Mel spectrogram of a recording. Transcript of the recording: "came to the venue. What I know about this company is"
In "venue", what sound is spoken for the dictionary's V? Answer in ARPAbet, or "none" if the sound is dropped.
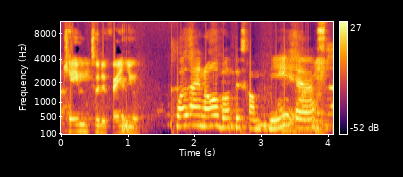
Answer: F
